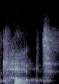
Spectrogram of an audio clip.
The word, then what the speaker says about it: kpt: open source project called kept it's spelled kpt but pronounced kept which is basically a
